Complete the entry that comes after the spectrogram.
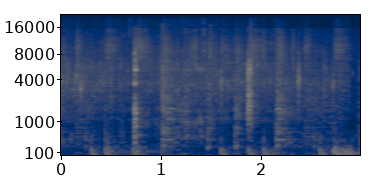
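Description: Bacon frying in a pan with extra grease, crackling and spitting loudly up close, with frequent stirring scrapes and clatters over a continuous sizzle.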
